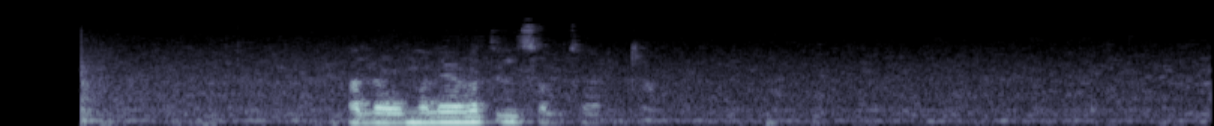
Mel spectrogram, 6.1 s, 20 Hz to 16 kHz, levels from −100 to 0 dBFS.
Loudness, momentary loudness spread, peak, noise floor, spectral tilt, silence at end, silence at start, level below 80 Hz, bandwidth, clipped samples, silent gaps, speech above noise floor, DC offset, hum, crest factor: -26 LUFS; 26 LU; -10 dBFS; -61 dBFS; -10.5 dB/octave; 3.3 s; 0.4 s; -64 dBFS; 6.6 kHz; under 0.1%; none; 36 dB; under 0.1%; none; 22 dB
